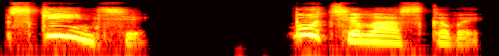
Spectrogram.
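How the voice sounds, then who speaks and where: A woman's voice: mid-range voice, big pitch swings, takes it slowly, a little mellow, no room sound. A woman voicing a stubborn, cunning old village man who grumbles and quarrels in rustic speech in an audiobook. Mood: quarrelsome.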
